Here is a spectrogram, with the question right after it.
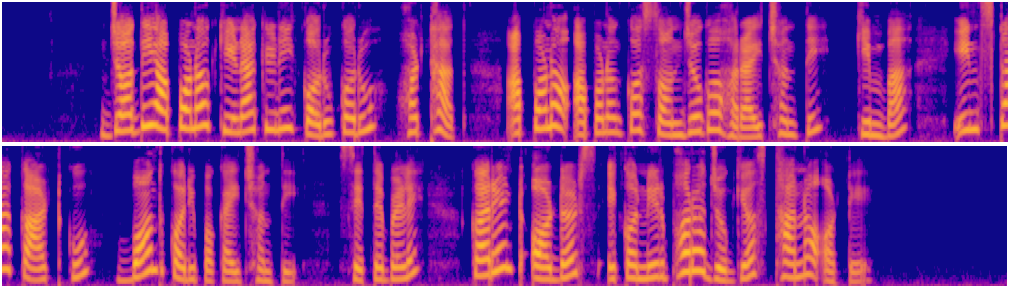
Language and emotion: Odia, neutral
